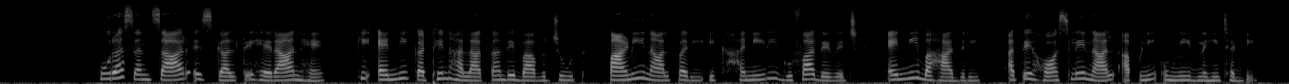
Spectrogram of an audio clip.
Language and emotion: Punjabi, neutral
